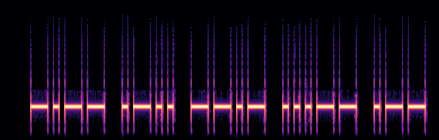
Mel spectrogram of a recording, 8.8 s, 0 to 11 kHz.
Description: Morse code, heard as a keyed tone, about 10 wpm, 800 Hz. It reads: YLQ3W
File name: LEZIONI / 8 YJ45 / 8 Y 10wpm 2615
